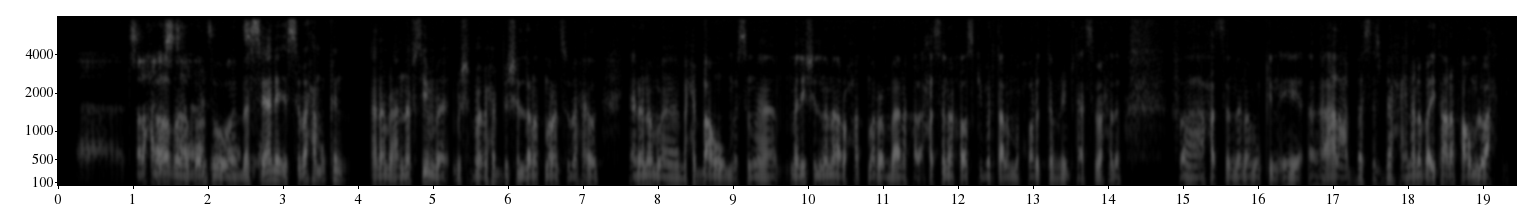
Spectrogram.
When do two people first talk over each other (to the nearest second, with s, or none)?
1 s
